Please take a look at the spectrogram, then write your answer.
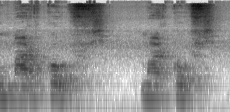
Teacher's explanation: le R est bien roulé. C'est pas comme le français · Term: R qui est bien roulé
